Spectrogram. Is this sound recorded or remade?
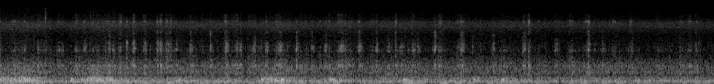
recorded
